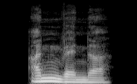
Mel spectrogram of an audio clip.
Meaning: 1. agent noun of anwenden 2. user (person who uses an application, who applies something)
- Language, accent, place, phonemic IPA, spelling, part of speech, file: German, Germany, Berlin, /ˈʔanvɛndɐ/, Anwender, noun, De-Anwender.ogg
